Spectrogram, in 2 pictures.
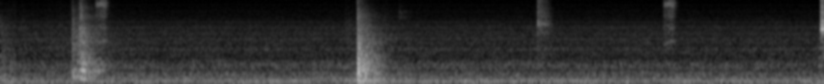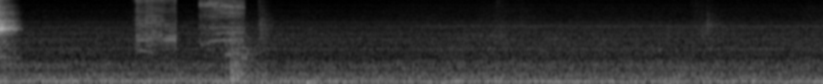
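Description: A steady low electrical hum, broken by a handful of short knocks and clatters; the loudest is a single thud about four and a half seconds in.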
